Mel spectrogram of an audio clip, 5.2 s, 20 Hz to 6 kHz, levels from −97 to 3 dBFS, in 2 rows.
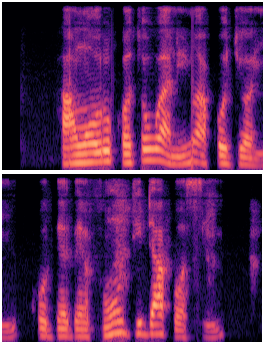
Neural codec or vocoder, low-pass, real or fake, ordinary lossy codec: codec, 44.1 kHz, 7.8 kbps, DAC; 5.4 kHz; fake; none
